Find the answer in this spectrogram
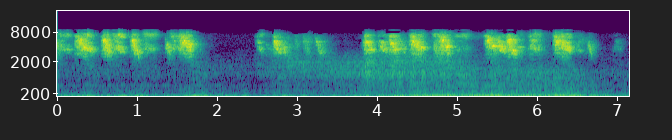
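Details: Several sparrows busy at a window feeder in the morning, birds fed year-round; loud chattering chirps delivered in dense rapid runs, broken by brief gaps, with a faint low hum beneath.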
